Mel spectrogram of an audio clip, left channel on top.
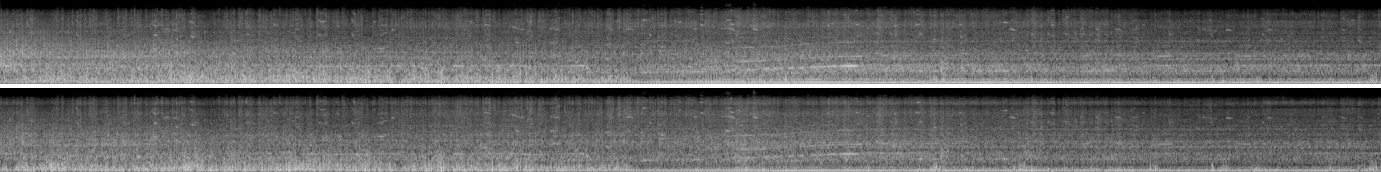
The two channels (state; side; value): normal; both; correlation 0.47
